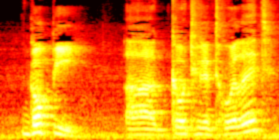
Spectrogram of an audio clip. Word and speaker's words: Gopi: my name is Gopi why are you pronouncing like Gopi it's Gopi not go pee hey guys check it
